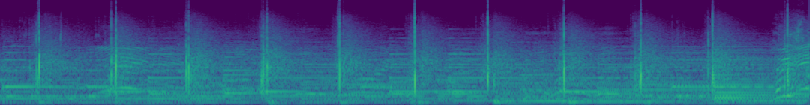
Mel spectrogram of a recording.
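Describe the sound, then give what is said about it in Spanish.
An audience claps together in praise of the Lord in a steady rhythm, about two sharp claps per second, over a sustained backdrop of music and voices singing along. “Vamos a aplaudirle.”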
